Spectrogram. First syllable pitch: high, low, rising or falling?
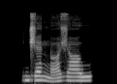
high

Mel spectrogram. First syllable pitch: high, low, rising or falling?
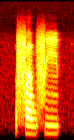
low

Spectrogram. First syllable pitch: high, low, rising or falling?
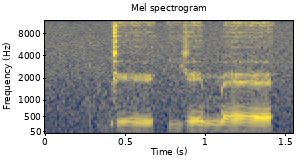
low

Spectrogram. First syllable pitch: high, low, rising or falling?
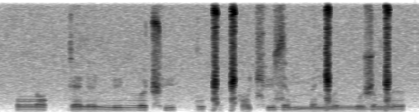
rising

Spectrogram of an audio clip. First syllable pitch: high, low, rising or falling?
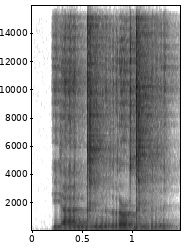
low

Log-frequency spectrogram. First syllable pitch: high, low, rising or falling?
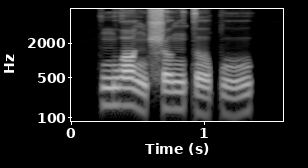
falling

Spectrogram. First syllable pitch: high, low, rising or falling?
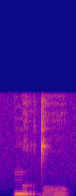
high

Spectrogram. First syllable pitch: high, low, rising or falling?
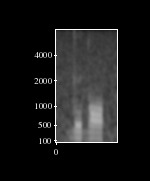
low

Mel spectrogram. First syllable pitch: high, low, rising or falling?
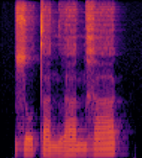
rising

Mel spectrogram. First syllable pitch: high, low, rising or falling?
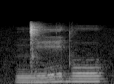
rising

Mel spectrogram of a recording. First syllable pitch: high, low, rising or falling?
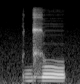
low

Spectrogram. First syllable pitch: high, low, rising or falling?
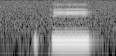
high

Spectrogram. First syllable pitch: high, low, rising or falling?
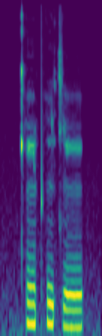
high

